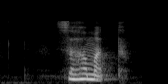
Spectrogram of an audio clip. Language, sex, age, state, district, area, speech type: Hindi, female, 18-30, Madhya Pradesh, Ujjain, urban, read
